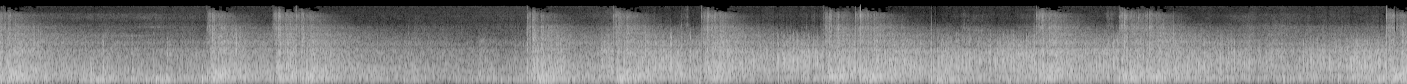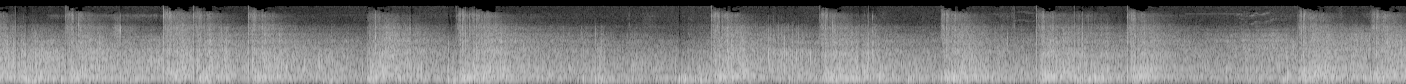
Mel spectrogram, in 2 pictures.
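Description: Many aerial fireworks going off at once: a continuous dense din of pops and bangs, with sharper, louder bangs about once a second.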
